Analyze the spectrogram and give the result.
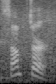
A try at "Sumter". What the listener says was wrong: You're saying it wrong. You're putting an N.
